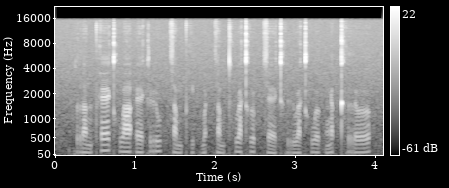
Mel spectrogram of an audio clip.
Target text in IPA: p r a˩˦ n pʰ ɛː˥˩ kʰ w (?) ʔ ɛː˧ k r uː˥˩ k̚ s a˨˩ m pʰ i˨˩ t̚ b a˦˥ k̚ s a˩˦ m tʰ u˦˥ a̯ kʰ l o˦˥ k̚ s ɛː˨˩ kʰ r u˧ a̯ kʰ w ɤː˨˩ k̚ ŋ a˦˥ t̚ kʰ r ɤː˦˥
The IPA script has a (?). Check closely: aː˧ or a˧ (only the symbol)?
aː˧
